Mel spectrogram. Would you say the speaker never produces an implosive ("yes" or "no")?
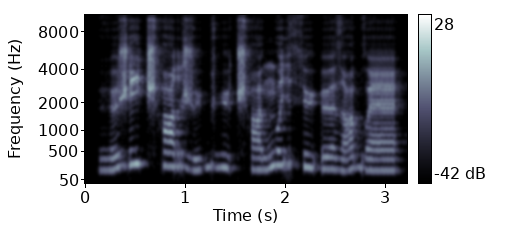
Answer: yes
